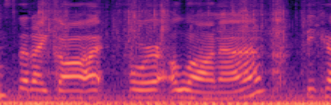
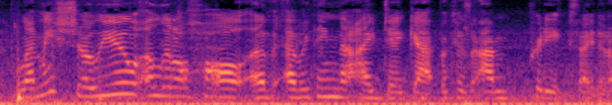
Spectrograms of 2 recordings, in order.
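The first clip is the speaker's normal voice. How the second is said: ordinary delivery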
